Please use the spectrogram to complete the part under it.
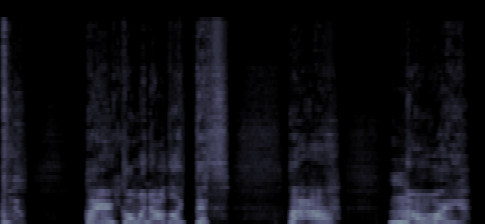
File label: crew near death, male; Dialog; en; Warframe; Railjack Crew; Red Veil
